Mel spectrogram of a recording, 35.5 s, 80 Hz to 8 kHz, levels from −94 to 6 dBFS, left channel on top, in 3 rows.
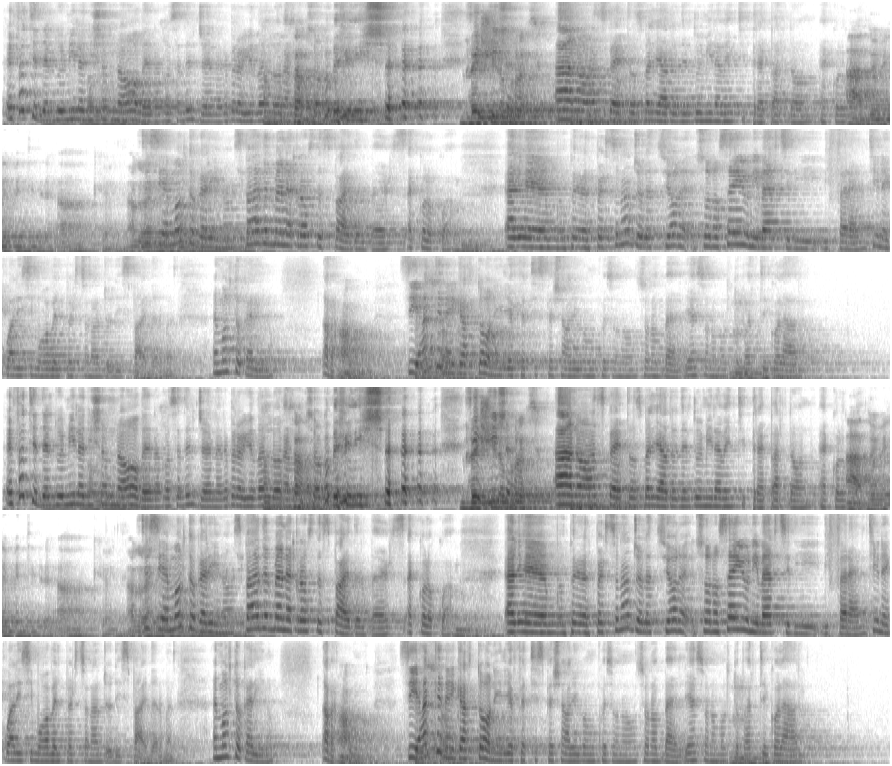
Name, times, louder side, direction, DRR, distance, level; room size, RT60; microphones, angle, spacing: voice 1, 0.0-6.8 7.4-11.5 13.7-26.2 26.5-28.5 29.0-34.4, right 4 dB, 35° right, 7 dB, 0.3 m, -32 dB
voice 2, 1.0-1.7 3.5-4.4 5.0-5.2 6.1-7.2 7.6-7.7 8.2-8.3 11.2-14.5 14.8-15.2 17.8-18.2 25.3-25.8 28.1-28.4 29.2-29.7 33.2-33.7, right 1 dB, 80° right, 3 dB, 1.4 m, -33 dB
16.0 x 7.5 x 3.8 m, 2.6 s
head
